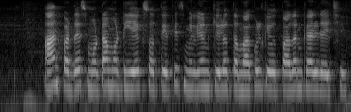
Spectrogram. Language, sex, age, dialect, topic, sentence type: Magahi, male, 18-24, Western, agriculture, statement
